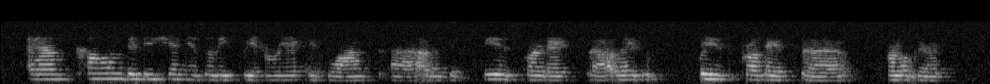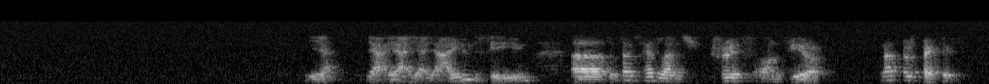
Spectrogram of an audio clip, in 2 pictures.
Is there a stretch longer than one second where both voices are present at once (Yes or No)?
No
